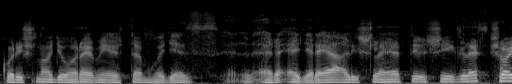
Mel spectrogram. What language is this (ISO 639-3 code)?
hun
